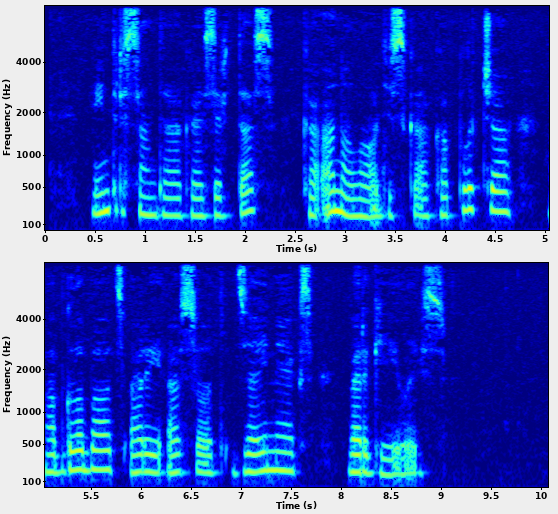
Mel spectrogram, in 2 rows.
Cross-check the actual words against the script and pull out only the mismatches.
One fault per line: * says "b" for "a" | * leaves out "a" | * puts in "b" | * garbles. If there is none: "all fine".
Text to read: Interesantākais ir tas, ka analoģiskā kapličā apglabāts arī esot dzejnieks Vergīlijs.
all fine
